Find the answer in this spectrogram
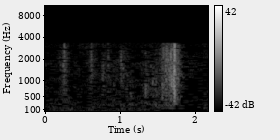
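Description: Near silence broken by a few faint, irregular clicks, with one short, slightly louder noise near the end.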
